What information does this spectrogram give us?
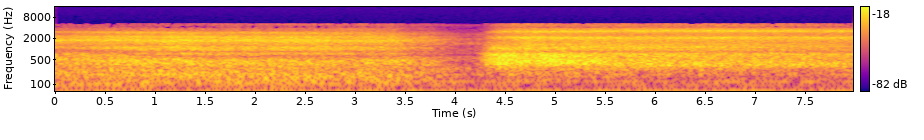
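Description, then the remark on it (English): Long, deep breaths with a rushing, hissy texture like ocean surf: a sustained exhale, a brief pause around four seconds, then another steady breath, with no talking. “Which becomes very much like the sound of the ocean.”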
